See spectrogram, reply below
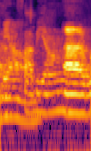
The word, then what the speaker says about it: Fabienne: I didn't even catch this when I first saw it, but so the last scene in the movie is Butch and Fabienne. Is that how you pronounce it? – Yeah, Fabienne.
